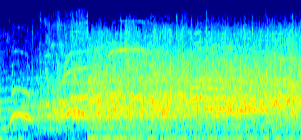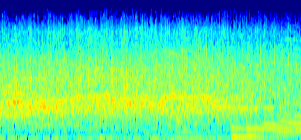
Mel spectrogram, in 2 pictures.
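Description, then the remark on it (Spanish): A large crowd breaks into loud, sustained applause for Saint Joseph of Arimathea and Saint Nicodemus after a brief quieter opening, the dense clapping continuing steadily to the end with a few faint cheers mixed in. “brindemos nuestro vivo aplauso a San José de Arimatea y a San Nicodemo.”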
